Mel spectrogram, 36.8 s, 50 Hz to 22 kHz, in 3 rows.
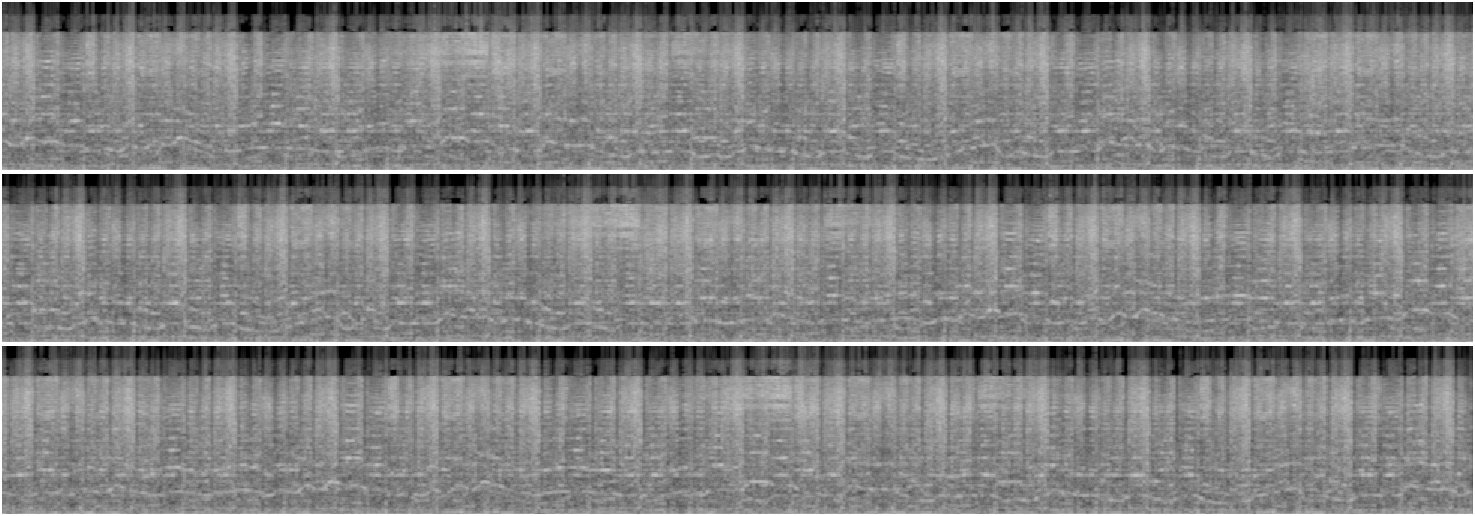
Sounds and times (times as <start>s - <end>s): Music: 0.0s - 36.7s.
